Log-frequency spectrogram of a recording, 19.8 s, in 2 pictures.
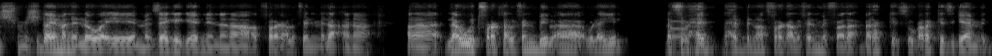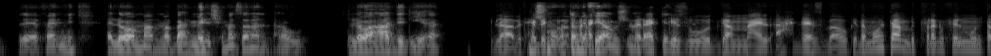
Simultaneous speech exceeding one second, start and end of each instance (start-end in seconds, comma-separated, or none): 15.2-16.8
